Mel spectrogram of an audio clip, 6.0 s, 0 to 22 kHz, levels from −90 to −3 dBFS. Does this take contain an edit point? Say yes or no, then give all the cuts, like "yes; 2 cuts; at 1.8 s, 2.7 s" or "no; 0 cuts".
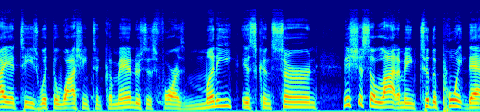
yes; 2 cuts; at 3.0 s, 4.3 s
